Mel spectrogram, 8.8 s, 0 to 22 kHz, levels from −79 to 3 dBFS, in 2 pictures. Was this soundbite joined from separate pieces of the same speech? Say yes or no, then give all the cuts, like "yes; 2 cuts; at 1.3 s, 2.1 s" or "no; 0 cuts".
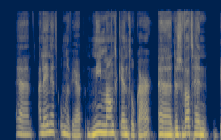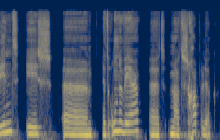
yes; 3 cuts; at 3.1 s, 6.4 s, 7.3 s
